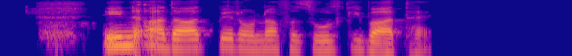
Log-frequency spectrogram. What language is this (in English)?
Urdu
